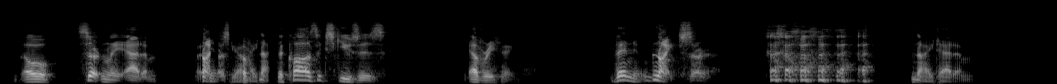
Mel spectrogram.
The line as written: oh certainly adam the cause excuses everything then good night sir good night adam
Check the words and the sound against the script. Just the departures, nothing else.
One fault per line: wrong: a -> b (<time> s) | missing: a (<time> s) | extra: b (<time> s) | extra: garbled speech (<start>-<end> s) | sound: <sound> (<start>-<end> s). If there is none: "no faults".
extra: garbled speech (1.9-2.7 s)
missing: good (6.5 s)
missing: good (7.2 s)
sound: laugh (7.6-8.8 s)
